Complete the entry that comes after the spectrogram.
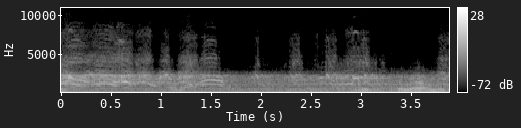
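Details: Two pairs of turquoise-fronted amazons (Amazona aestiva), wild birds, give harsh, squawking calls in short, rising-and-falling bursts as they leave, several within the first two seconds, while a man talks through them.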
